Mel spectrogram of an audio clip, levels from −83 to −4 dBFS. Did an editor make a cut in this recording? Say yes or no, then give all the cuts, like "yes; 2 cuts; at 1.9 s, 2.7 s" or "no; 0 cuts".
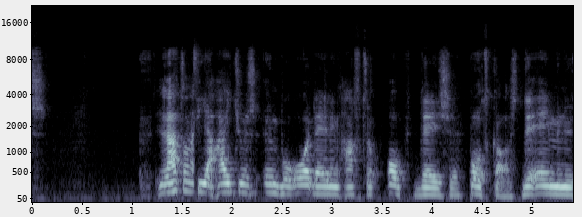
yes; 2 cuts; at 1.6 s, 4.3 s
